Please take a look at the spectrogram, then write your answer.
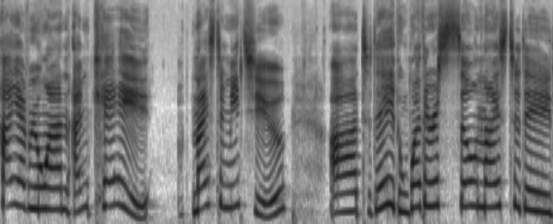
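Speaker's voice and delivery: cute, bubbly voice. Presenting virtual character K, a first-year college girl: cute, bubbly K voice. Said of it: "좀 귀엽고 발랄한 네 그 K 같은 경우는 목소리가 약간".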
